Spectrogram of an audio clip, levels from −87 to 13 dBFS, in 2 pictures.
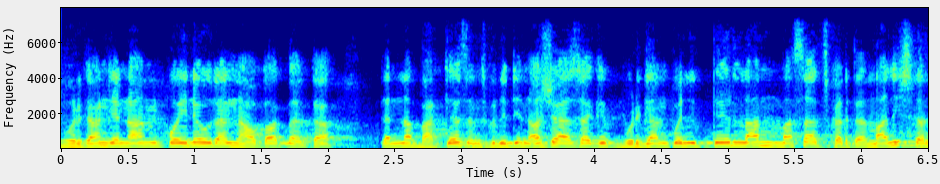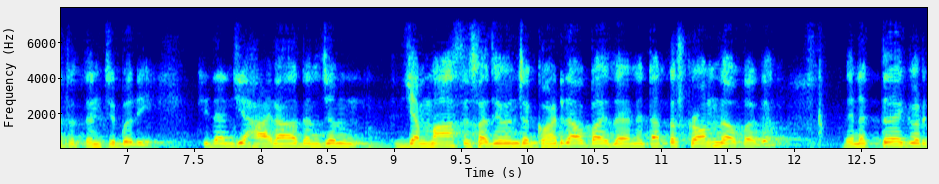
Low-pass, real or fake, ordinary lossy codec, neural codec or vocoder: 7.2 kHz; fake; none; codec, 16 kHz, 1.1 kbps, Voila-Tokenizer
